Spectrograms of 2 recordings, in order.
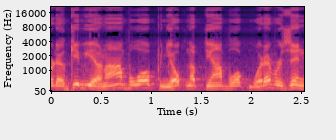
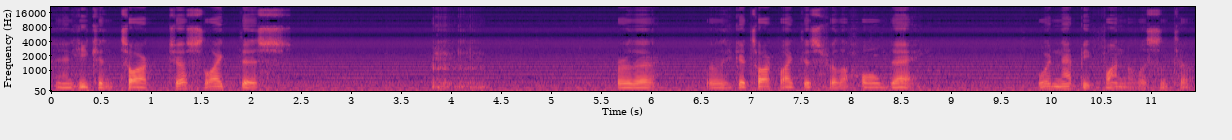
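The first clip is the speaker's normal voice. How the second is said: Tom Floyd's monotone; 7 semitones lower, 11 dB quieter than usual. Retold or imitated. Mocking a calm colleague who never gets excited, low soft drone. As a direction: drone on low and quiet like a man with no energy. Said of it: "he kind of talks like this".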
